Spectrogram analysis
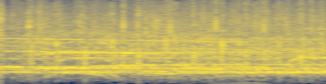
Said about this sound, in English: It is time to vote, audience, by applause.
